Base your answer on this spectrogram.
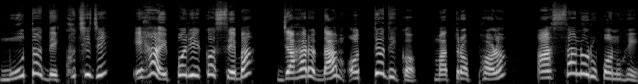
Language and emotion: Odia, angry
